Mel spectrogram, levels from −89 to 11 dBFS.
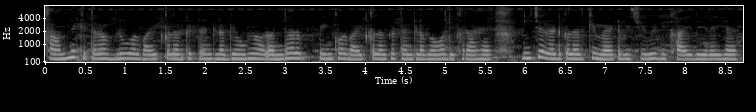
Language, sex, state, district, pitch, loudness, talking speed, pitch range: Hindi, female, Uttar Pradesh, Budaun, 240 Hz, -33 LUFS, 245 wpm, 230-250 Hz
